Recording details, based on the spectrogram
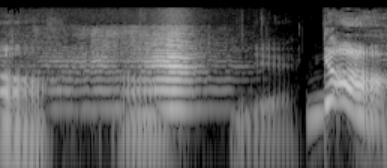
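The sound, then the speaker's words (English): A voice imitates a mosquito's whining buzz in the ear, fairly loud, in a few wavering drawn-out hums with short breaks and a final higher-pitched rising whine, heard in bed after the light is turned off. “mosquito”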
